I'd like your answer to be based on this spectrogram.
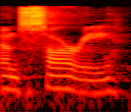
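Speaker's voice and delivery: muttered through clenched teeth. Illustrating a child walked over by a parent to apologize: mumbled between gritted teeth. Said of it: "to mumble between gritted teeth".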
